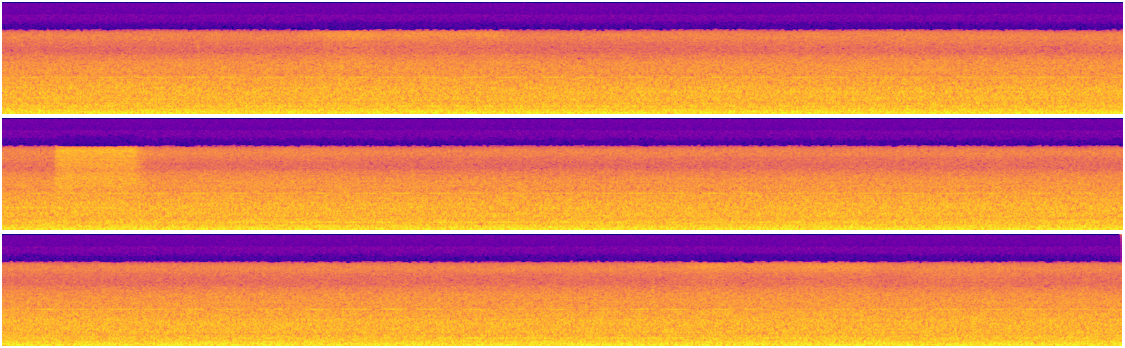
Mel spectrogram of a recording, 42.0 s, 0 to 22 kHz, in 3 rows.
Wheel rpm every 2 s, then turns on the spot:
0, 0, 0, 0, 0, 0, 0, 0, 0, 0, 0, 0, 0, 0, 0, 0, 0, 0, 0, 0, 0.
none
